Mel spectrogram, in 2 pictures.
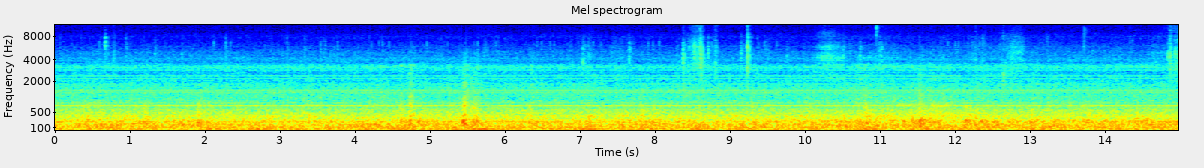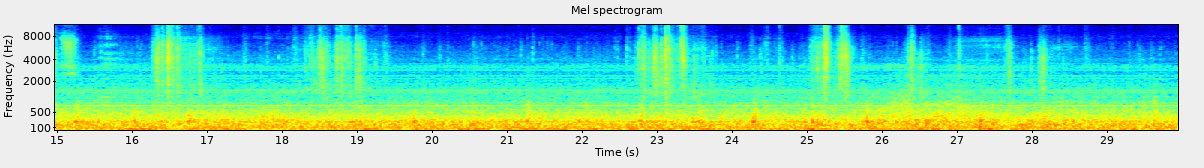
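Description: Cabin noise of a JR 8000 series electric train under way: a steady low rumble of wheels on rail with a constant hum. A few short hisses come in near the middle and toward the end.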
